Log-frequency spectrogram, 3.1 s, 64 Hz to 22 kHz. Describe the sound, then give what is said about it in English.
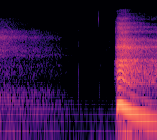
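A single deep, loud breath drawn in through the nose, rising abruptly after a near-silent pause and holding steady for about a second. “let's just take 1 minute to breathe in through your nose.”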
